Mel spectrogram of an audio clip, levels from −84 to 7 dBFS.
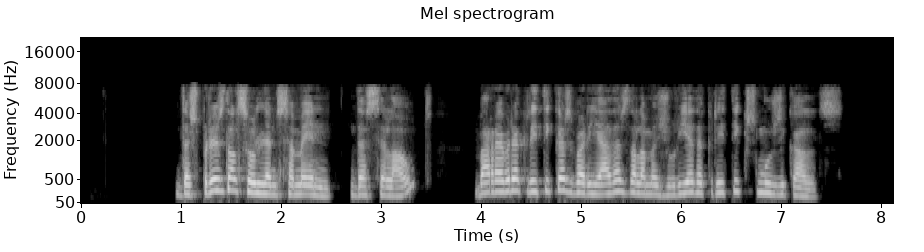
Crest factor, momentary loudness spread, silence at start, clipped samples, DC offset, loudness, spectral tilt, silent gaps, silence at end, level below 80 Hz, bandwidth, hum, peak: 16 dB; 9 LU; 0.95 s; under 0.1%; under 0.1%; -16 LUFS; -3.5 dB/octave; 3.90-3.94 s; 0.5 s; -60 dBFS; 8.4 kHz; none; 0 dBFS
